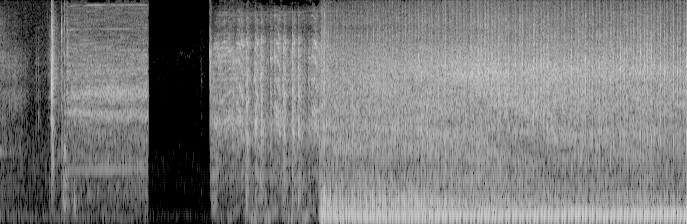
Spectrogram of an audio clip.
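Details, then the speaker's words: Motorcycle just after fitting dB killers and extra inserts in both exhaust pipes: starter whir, then steady muffled idle, no longer hollow, slightly louder at low revs but fine; normal start and idle with quieted exhaust. "Tā skaņa vairs nav tik dobja, viņa tāda, slāpējoša. Pats sākums. Kad ir maz apgrieziena, tad viņš tur kaut ko liekas, ka skaļāk, bet principā ir baigi ok."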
